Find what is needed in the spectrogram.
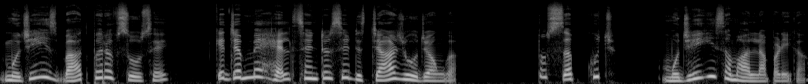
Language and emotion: Urdu, sad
